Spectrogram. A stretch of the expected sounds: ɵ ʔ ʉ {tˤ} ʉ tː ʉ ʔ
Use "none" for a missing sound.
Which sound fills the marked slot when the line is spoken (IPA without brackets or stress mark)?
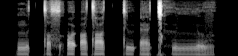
tˤ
